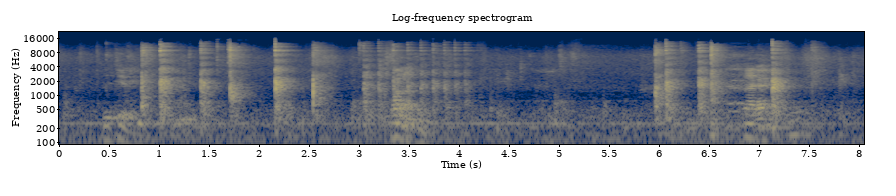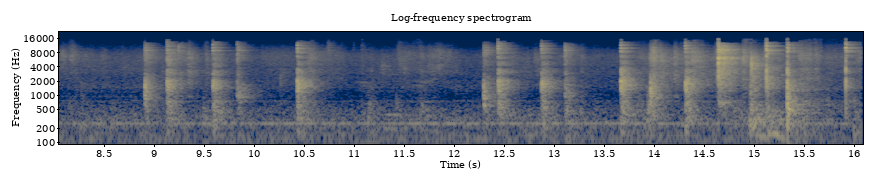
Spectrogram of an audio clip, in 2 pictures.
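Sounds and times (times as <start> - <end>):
ping pong ball clicking off paddles: 0.8 - 4.3, 6.0 - 7.4, 8.9 - 10.8, 12.3 - 16.0.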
